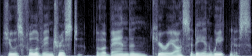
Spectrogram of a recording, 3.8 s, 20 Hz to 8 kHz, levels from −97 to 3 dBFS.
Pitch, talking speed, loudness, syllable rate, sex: 115 Hz, 160 wpm, -16 LUFS, 5.3 syllables/s, male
